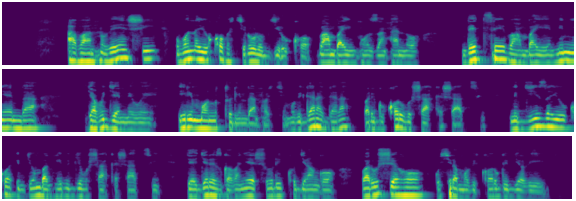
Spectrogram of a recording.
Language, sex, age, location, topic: Kinyarwanda, male, 25-35, Kigali, education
